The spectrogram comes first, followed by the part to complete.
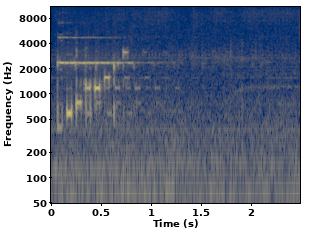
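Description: Short electronic alert: a quick run of beeping tones that steps up in pitch over less than a second, then stops.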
